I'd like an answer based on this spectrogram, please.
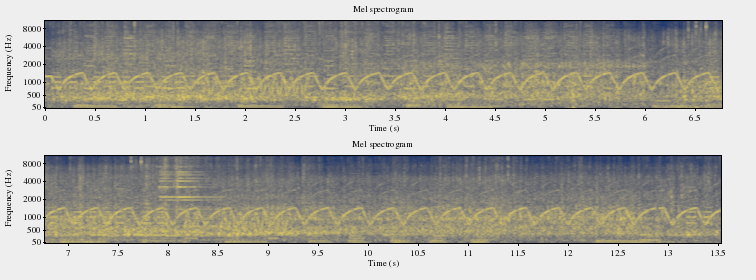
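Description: Electronic siren in a fast yelp pattern: one rising whoop after another, about three a second, without a break.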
